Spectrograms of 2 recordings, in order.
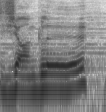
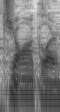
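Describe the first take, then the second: First: It is said with the French pronunciation. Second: It is said as an anglicized 'jonkler'. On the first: "I should sort of know how it's pronounced" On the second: "it's Jonkler now"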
